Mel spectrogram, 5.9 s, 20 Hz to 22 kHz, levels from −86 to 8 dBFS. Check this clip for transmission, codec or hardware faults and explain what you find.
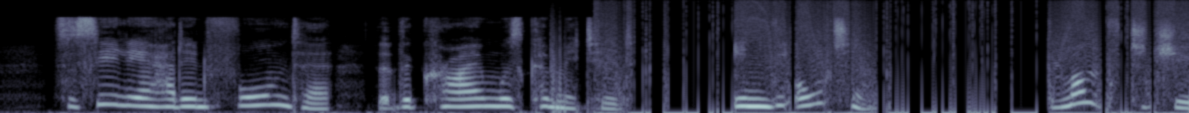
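Two faults stand out in this speech clip. From 2.75 to 2.83 s there's a short loose connector crackle: a dirty contact making and breaking, chopping the signal into a scratchy, irregular burst. From 2.97 s to the end, the speech turns grainy, with the grit tracking the sound and noise roughly 15 dB under it. That's likely low bit depth without dither, consistent with about 5 bits truncated rather than dithered.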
